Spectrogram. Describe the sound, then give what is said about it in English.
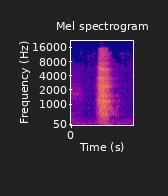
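A single human breath, deliberately drawn as a demonstration, rises and fades as one soft, airy whoosh lasting about half a second. It is moderately loud against near silence, with no talking around it. “a mere breath is this. Are you ready? Here it is.”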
